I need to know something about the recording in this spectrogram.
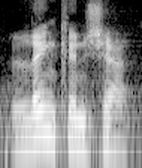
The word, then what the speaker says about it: Lincolnshire: to be more precise in the county of Lincolnshire actually Lisa it's pronounced Lincolnshire hello I'm and while Lisa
